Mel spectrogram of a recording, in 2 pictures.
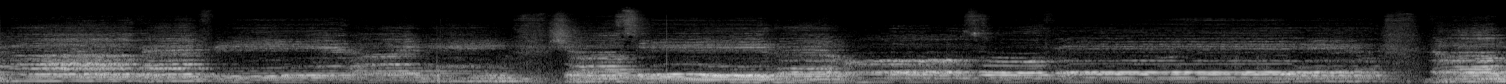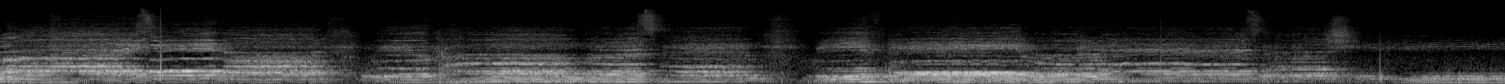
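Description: Mixed choir of women's and men's voices singing unaccompanied in several parts, in phrases with a few brief breathing pauses between them.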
